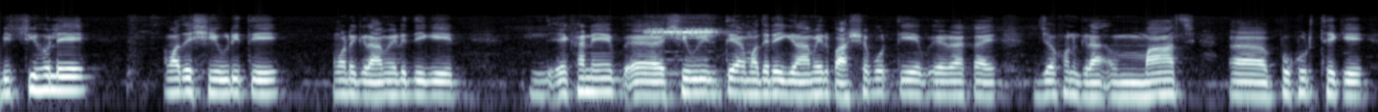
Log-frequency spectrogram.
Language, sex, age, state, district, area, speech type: Bengali, male, 18-30, West Bengal, Birbhum, urban, spontaneous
